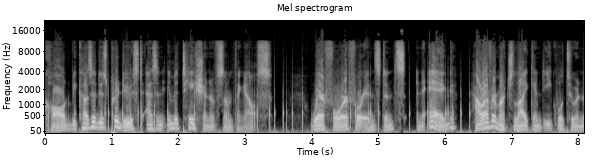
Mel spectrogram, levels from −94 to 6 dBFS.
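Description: It's a speech clip with two problems running at once. First, there's hard clipping the whole way through: the level was pushed around 12 dB past what the chain could pass, so a few percent of the samples get sliced flat. That puts a harsh, fuzzy edge on every louder syllable. On top of that, from 0.06 s to 6.38 s there's a train of clicks, roughly forty sharp ticks at an uneven pace of about six per second, sitting around 10 dB above the speech and audible in the gaps too. It's likely interference or a faulty connection or power supply dropping pulses into the signal.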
